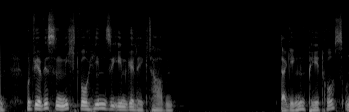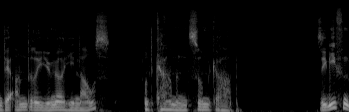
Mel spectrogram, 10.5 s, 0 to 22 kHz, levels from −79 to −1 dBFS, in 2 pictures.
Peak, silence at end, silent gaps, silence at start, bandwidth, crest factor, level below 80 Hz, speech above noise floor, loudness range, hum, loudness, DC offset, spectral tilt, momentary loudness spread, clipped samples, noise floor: -22 dBFS; 0 s; none; 0 s; 16 kHz; 18 dB; -54 dBFS; 46 dB; 6 LU; none; -39 LUFS; under 0.1%; -5.5 dB/octave; 12 LU; under 0.1%; -84 dBFS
